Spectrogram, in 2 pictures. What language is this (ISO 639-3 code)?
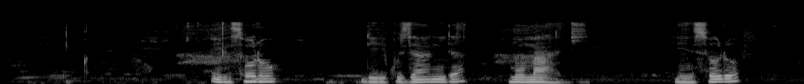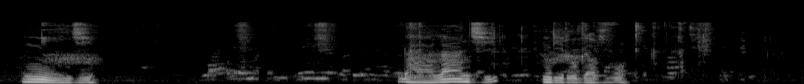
xog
